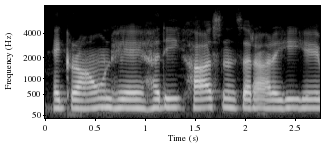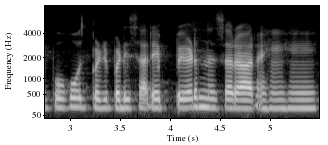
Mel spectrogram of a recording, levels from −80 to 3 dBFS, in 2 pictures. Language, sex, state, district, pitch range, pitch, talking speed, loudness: Hindi, female, Madhya Pradesh, Bhopal, 180-190 Hz, 185 Hz, 185 wpm, -18 LUFS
